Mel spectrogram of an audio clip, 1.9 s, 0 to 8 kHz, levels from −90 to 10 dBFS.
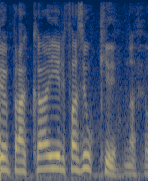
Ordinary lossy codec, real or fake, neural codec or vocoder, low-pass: none; fake; codec, 16 kHz, 2 kbps, FunCodec, trained on Chinese and English, 25 frames a second; none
